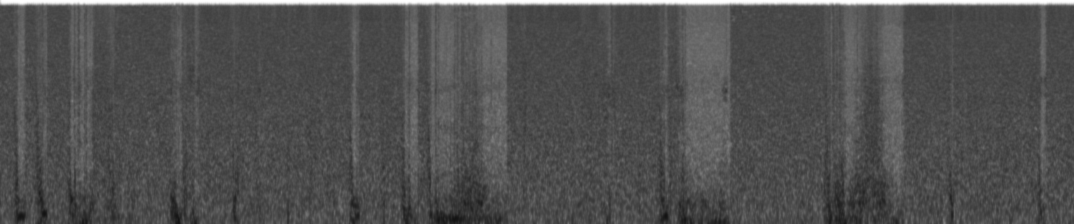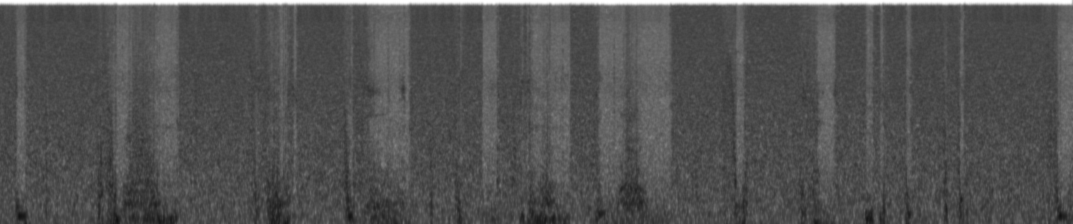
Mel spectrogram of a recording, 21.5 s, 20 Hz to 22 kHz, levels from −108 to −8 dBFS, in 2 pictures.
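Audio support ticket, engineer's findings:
Samples built from the wrong bytes, throughout. Loud white noise over the speech. Decoder byte order or alignment off, so the noisy low bits land in the high part of each value.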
